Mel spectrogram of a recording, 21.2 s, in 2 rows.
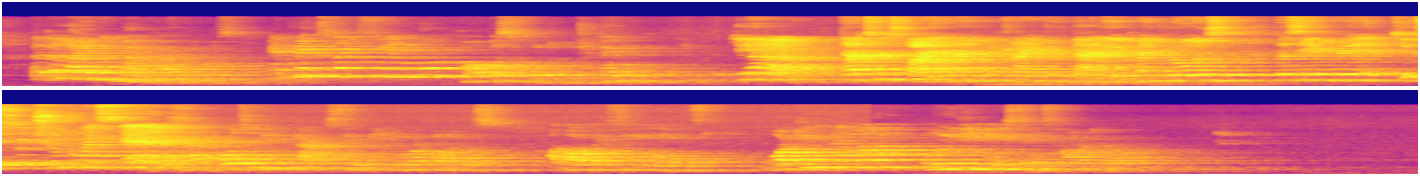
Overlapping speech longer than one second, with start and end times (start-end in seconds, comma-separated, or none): none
